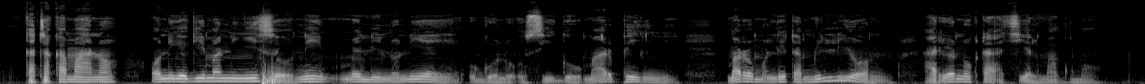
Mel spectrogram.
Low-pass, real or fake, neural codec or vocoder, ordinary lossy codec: none; real; none; none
